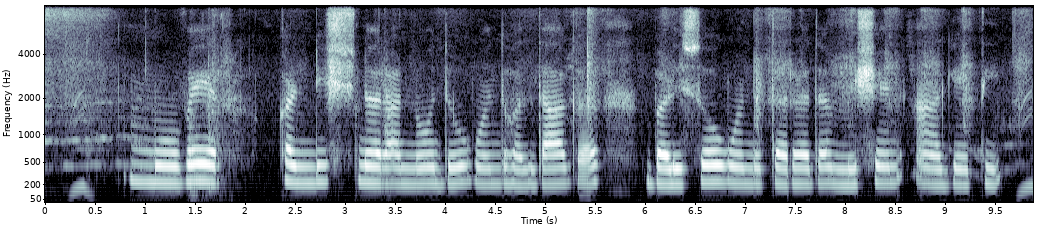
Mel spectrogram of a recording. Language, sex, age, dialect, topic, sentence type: Kannada, male, 18-24, Dharwad Kannada, agriculture, statement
